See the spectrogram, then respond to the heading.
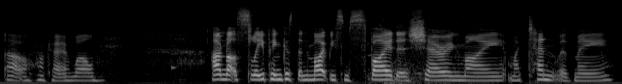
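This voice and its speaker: A woman streamer talks through a game in a casual way. Her voice sits at a medium pitch. She is informal and chatty, reacting aloud as she plays. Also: steady tone, unhurried, a bit bright. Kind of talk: casual playthrough commentary.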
